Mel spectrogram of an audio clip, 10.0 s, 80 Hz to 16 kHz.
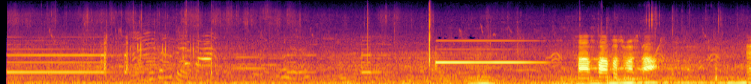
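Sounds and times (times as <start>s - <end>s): steady horn blast: 0.1s - 1.6s
faint crowd chatter: 0.6s - 10.0s.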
